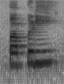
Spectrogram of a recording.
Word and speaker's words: Papdi: so I'm going to break it into two words. Pap, as in like a, puppy, and you just say the short form of it, pap, and ri. It's an alphabet that I don't think the sound is even available in the English language, but I'll tell you how we make it in our mouth.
